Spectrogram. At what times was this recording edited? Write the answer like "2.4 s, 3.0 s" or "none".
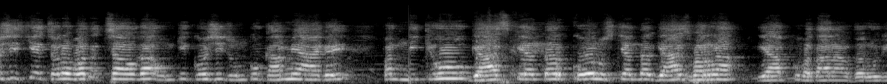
4.0 s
